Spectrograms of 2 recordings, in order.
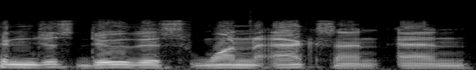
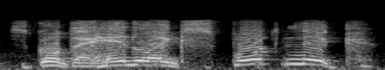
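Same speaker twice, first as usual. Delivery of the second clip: mock Scottish dad; 14 semitones higher, slower than usual. Quoting a movie scene.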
